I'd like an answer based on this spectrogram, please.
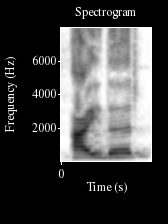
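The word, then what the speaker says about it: either: For example, each, आइदर, नाइदर। तो each हर एक, आइदर को ईदर भी प्रोनाउंस करते हैं, नाइदर को नीदर भी प्रोनाउंस कर सकते हैं।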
